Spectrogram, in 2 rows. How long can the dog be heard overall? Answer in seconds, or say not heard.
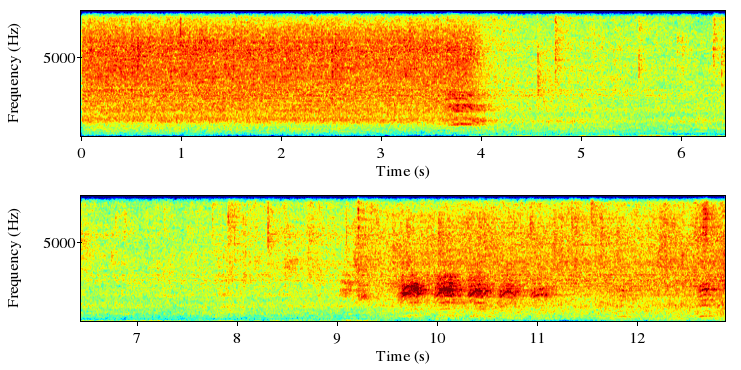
not heard.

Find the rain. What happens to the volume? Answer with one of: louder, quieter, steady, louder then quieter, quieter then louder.
quieter then louder.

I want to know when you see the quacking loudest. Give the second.
10 s.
